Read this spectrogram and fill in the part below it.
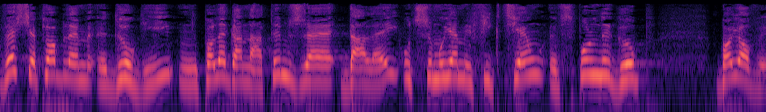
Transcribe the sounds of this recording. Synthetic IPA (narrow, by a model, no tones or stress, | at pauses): vɾɛʂt͡ɕɛpɾɔblɛmd̪ɾuɡʲipɔlɛɡanat̪ɘmʐɛd̪alɛjutʂɘmujɛmɘfʲikt̪sʲjɛfspulnɘɣɡɾup | bɔjɔvɘ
